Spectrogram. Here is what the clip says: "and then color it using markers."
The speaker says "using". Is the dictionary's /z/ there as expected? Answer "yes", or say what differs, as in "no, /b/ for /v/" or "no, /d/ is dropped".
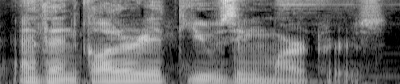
yes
